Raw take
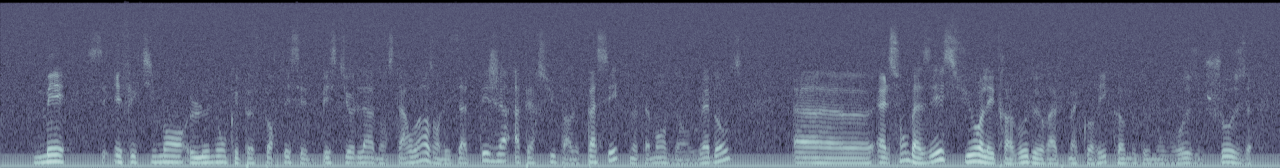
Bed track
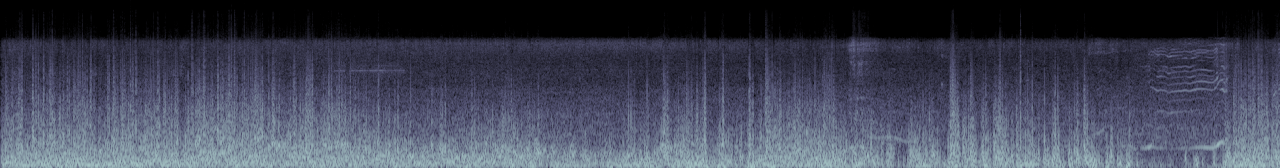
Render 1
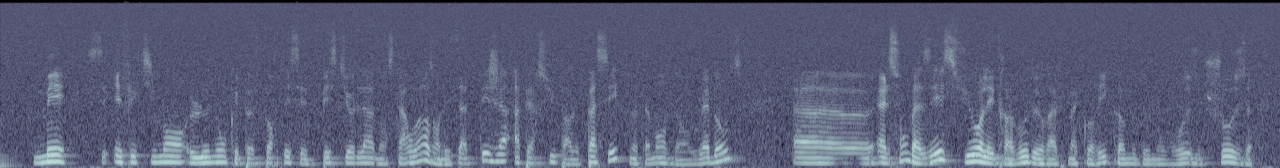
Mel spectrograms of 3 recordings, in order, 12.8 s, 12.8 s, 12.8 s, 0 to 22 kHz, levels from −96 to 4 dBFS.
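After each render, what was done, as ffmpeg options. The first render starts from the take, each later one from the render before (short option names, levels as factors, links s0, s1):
-af "bandreject=f=60:t=h:w=4,bandreject=f=120:t=h:w=4,bandreject=f=180:t=h:w=4,bandreject=f=240:t=h:w=4,bandreject=f=300:t=h:w=4"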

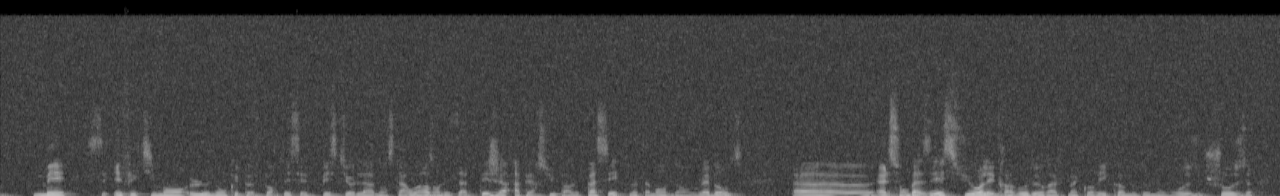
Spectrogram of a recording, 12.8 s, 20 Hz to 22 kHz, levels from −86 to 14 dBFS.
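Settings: -af "afftdn=nr=9:nf=-35"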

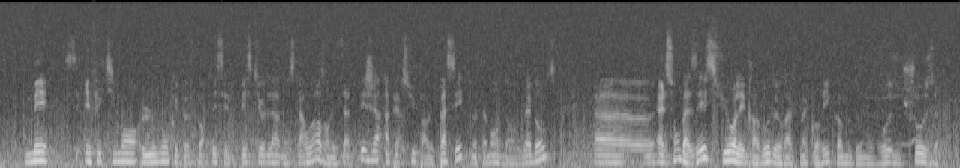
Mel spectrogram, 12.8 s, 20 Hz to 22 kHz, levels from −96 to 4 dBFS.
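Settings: -filter_complex "[1:a]volume=0.335[s0];[0:a][s0]amix=inputs=2:normalize=0"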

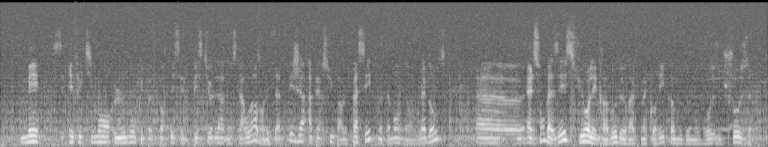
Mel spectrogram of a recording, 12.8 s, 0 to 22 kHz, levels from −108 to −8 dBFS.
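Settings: -af "highpass=73,aecho=1:1:4.1:0.52"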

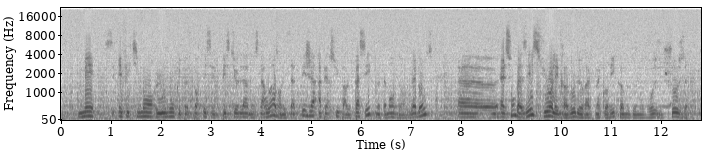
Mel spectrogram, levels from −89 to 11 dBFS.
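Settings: -af "acrusher=bits=9:mix=0:aa=0.000001,asoftclip=type=hard:threshold=0.15"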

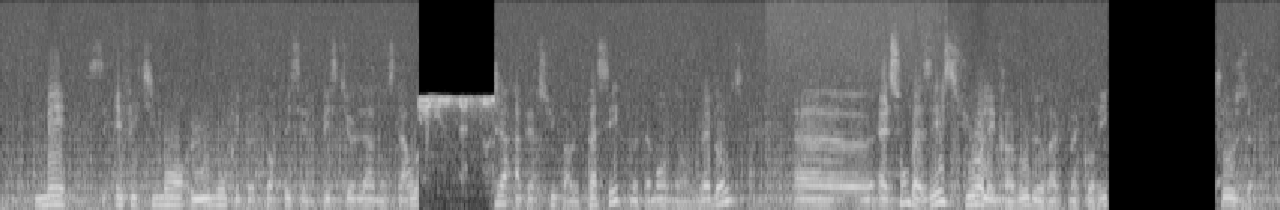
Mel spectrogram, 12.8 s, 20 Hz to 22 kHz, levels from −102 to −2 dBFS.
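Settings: -filter_complex "[0:a]asettb=1/sr,asplit=3[s0][s1][s2];[s0]atrim=end=4.174[s3];[s1]atrim=start=4.17:end=4.94,asetpts=PTS-STARTPTS,afade=t=in:d=0.004:c=qsin,afade=t=out:st=0.766:d=0.004:c=qsin,lowpass=f=2800:t=q:w=0.5098,lowpass=f=2800:t=q:w=0.6013,lowpass=f=2800:t=q:w=0.9,lowpass=f=2800:t=q:w=2.563,afreqshift=-3300[s4];[s2]atrim=start=4.936[s5];[s3][s4]acrossfade=d=0.004:c1=hsin:c2=qsin[s6];[s6][s5]acrossfade=d=0.004:c1=qsin:c2=hsin,asettb=1/sr,asplit=3[s7][s8][s9];[s7]atrim=end=7.654[s10];[s8]atrim=start=7.65:end=9.47,asetpts=PTS-STARTPTS,afade=t=in:d=0.004:c=qsin,afade=t=out:st=1.816:d=0.004:c=qsin,highshelf=f=4300:g=7.5[s11];[s9]atrim=start=9.466[s12];[s10][s11]acrossfade=d=0.004:c1=hsin:c2=qsin[s13];[s13][s12]acrossfade=d=0.004:c1=qsin:c2=hsin,asplit=3[s14][s15][s16];[s14]atrim=end=11.07,asetpts=PTS-STARTPTS,afade=t=out:st=11.066:d=0.004:c=hsin[s17];[s15]atrim=start=11.07:end=12.15,asetpts=PTS-STARTPTS,volume=0[s18];[s16]atrim=start=12.15,asetpts=PTS-STARTPTS,afade=t=in:d=0.004:c=hsin[s19];[s17][s18][s19]concat=n=3:v=0:a=1"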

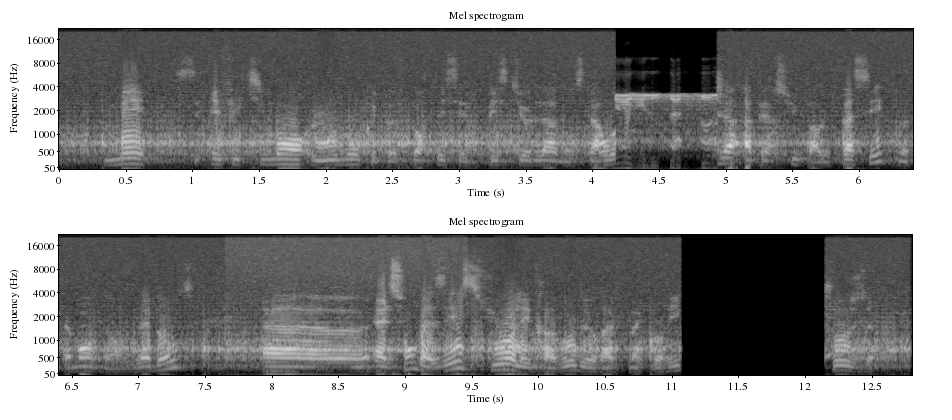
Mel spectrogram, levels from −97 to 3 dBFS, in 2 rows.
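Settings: -af "highpass=f=770:t=q:w=6.1,aeval=exprs='0.596*(cos(1*acos(clip(val(0)/0.596,-1,1)))-cos(1*PI/2))+0.0266*(cos(2*acos(clip(val(0)/0.596,-1,1)))-cos(2*PI/2))+0.0119*(cos(5*acos(clip(val(0)/0.596,-1,1)))-cos(5*PI/2))+0.0119*(cos(7*acos(clip(val(0)/0.596,-1,1)))-cos(7*PI/2))':c=same"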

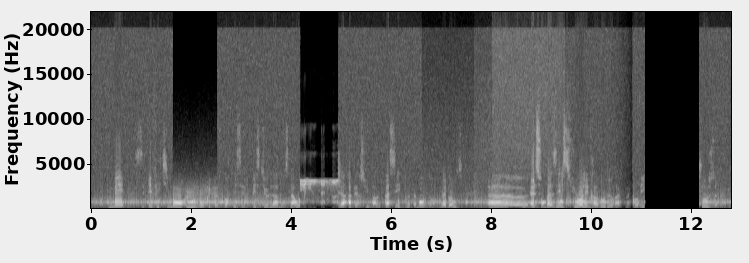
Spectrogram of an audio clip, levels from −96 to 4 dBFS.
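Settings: -filter_complex "[0:a]asettb=1/sr,asplit=3[s0][s1][s2];[s0]atrim=end=1.624[s3];[s1]atrim=start=1.62:end=2.52,asetpts=PTS-STARTPTS,afade=t=in:d=0.004:c=qsin,afade=t=out:st=0.896:d=0.004:c=qsin,lowpass=f=2200:t=q:w=2.2[s4];[s2]atrim=start=2.516[s5];[s3][s4]acrossfade=d=0.004:c1=hsin:c2=qsin[s6];[s6][s5]acrossfade=d=0.004:c1=qsin:c2=hsin,asettb=1/sr,asplit=3[s7][s8][s9];[s7]atrim=end=6.604[s10];[s8]atrim=start=6.6:end=8.02,asetpts=PTS-STARTPTS,afade=t=in:d=0.004:c=qsin,afade=t=out:st=1.416:d=0.004:c=qsin,highshelf=f=10000:g=-10.5[s11];[s9]atrim=start=8.016[s12];[s10][s11]acrossfade=d=0.004:c1=hsin:c2=qsin[s13];[s13][s12]acrossfade=d=0.004:c1=qsin:c2=hsin,asplit=2[s14][s15];[s14]atrim=end=10.82,asetpts=PTS-STARTPTS,afade=t=out:st=10.32:d=0.5:silence=0.0707946[s16];[s15]atrim=start=10.82,asetpts=PTS-STARTPTS,afade=t=in:d=0.004:c=hsin:silence=0.0707946[s17];[s16][s17]concat=n=2:v=0:a=1"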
